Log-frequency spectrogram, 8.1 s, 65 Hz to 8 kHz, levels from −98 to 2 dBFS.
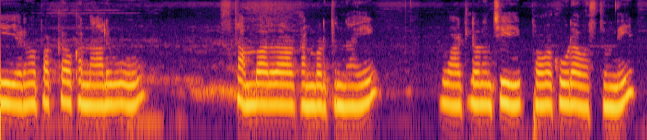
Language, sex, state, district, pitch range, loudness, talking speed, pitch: Telugu, female, Telangana, Mahabubabad, 220-240 Hz, -13 LUFS, 90 wpm, 225 Hz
